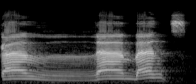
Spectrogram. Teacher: kadzabat tidak dibaca kadabat jangan mati t tapi apa terdengar suara yang mengalir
